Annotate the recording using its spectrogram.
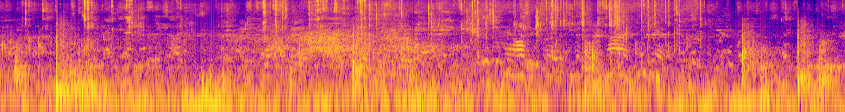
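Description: Aerial fireworks going off: a few sharp bangs, the loudest about a second in, others near the middle and near the end, over a steady low rumble and indistinct voices of people talking.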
